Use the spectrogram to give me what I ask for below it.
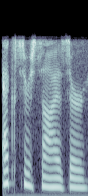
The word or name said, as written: exerciser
